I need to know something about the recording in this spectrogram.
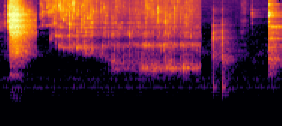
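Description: Liquid pours and splashes into a glass.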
